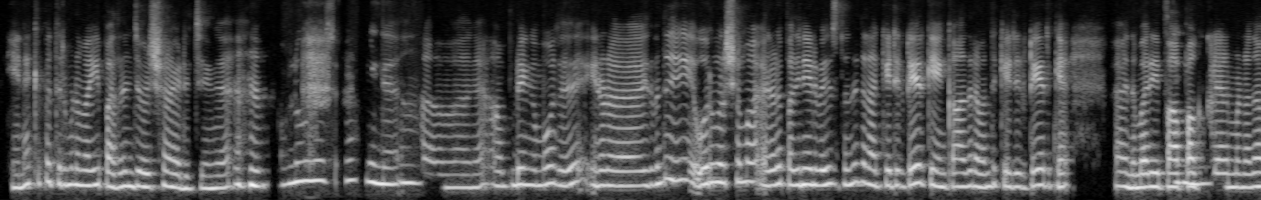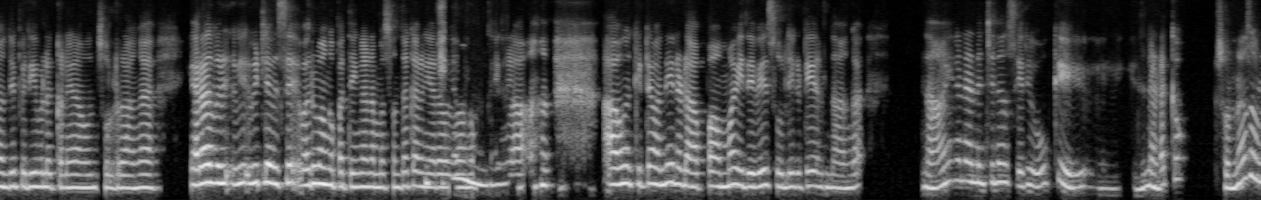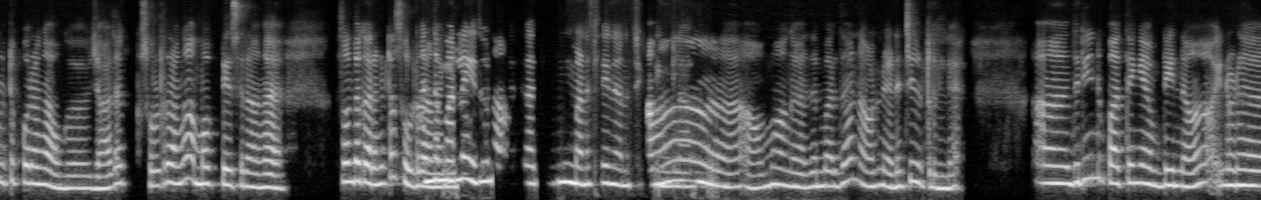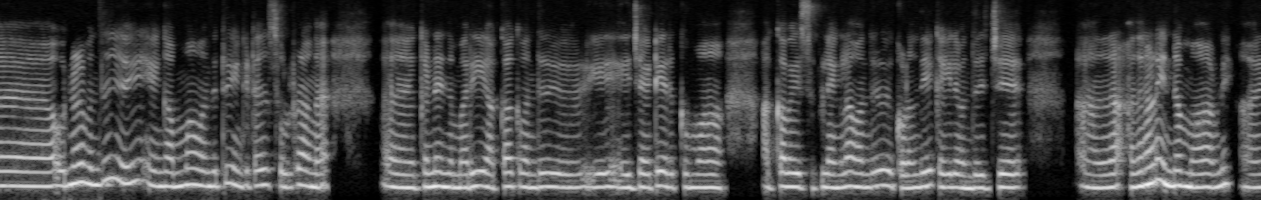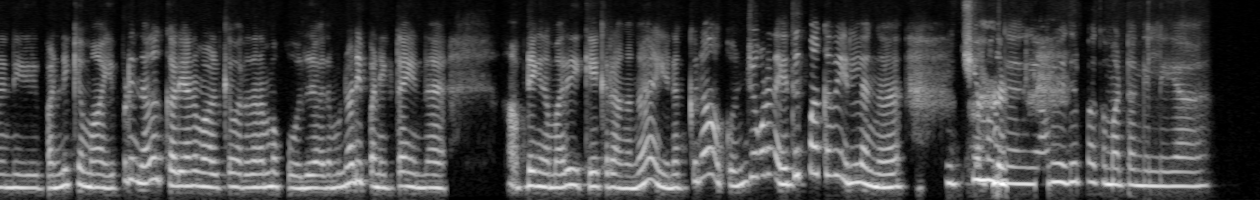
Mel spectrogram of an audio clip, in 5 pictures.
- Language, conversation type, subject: Tamil, podcast, எதிர்பாராத ஒரு சம்பவம் உங்கள் வாழ்க்கை பாதையை மாற்றியதா?
- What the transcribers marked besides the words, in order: chuckle; distorted speech; in English: "ஓகேங்க"; chuckle; in English: "ஓகே"; drawn out: "ஆ"; mechanical hum; in English: "ஏஜ்"; chuckle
